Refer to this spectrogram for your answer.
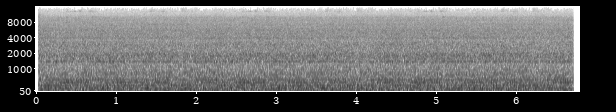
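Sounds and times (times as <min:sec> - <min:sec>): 
steady filling station ambience: 0:00.0 - 0:06.7.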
